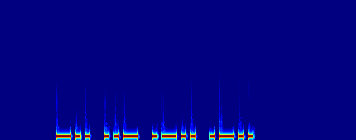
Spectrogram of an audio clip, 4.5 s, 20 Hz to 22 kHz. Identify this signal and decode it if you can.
Morse code, heard as a keyed tone, about 20 wpm, 700 Hz. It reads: DULL
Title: Build A Word - 1 Letter At A Time - 4-Letter Words - 20wpm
